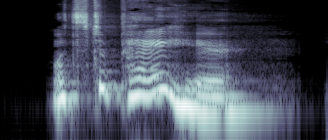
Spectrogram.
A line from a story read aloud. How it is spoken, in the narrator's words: he cried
